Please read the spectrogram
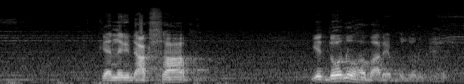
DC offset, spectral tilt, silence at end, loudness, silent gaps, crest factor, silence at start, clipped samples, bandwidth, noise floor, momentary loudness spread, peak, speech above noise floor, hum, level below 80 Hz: under 0.1%; -5 dB/octave; 0.1 s; -19 LUFS; none; 22 dB; 0 s; under 0.1%; 14.5 kHz; -44 dBFS; 22 LU; 0 dBFS; 26 dB; none; -52 dBFS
